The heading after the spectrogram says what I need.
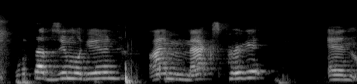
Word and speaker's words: Max Purget: I didn't want to say the name wrong again. Max Purget.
